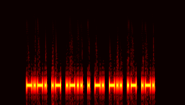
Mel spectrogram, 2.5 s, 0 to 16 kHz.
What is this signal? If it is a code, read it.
Morse code, heard as a keyed tone, about 52 wpm, 700 Hz. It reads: CALENDAR
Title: Sentences from Top 1600 Words - New Word Drill - 50wpm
